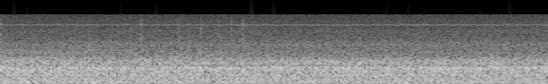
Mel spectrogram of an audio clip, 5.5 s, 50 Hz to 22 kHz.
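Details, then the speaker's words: HP Pavilion Media Center PC tower after slowing its fans: soft, even airflow hiss with faint high whine, no rattle or surging; normal quiet fan operation. "wow really quiet now let's bump it up to 100% and let's drop it back down to 85 cuz that's as low as I'm going to go get it to"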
